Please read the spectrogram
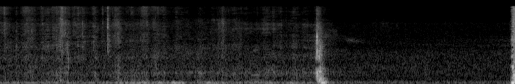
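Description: Rustling and crunching of feet running off through dry leaves while a lit firework smokes inside a jack-o'-lantern, a single sharp crack about three seconds in, then a quiet moment before a large firework explodes with a loud boom right at the end.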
